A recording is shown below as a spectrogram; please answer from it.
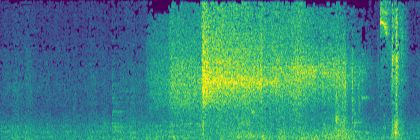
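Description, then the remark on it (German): A train carriage door slides and bangs shut near the end behind people who have just jumped into the next carriage, over a steady rolling rumble and hiss from the moving train. No one speaks. “Sie rennen los und springen in den nächsten Wagen. Als die Tür hinter ihnen zufällt, stehen sie plötzlich in völliger Dunkelheit.”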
